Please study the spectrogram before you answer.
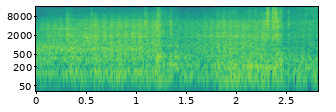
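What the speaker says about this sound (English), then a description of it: "Drivers, start your engines." Several NASCAR Cup race car engines fire up together at Martinsville Speedway, a loud, dense mechanical roar that holds steady throughout amid crowd and broadcast ambience, with no voices.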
